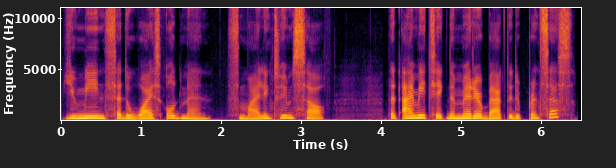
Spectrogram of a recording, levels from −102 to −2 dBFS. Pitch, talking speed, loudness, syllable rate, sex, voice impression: 205 Hz, 185 wpm, -19 LUFS, 4.5 syllables/s, female, feminine, young, slightly tensed, slightly powerful, soft, slightly halting, cute, calm, friendly, slightly lively, kind, modest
